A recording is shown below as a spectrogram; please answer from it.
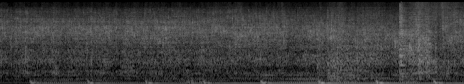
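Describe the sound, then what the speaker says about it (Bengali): Chicken and garlic stir-frying in a pan, a loud close sizzle with rhythmic scraping and tossing strokes from a spatula roughly every half second, no talk. "তবে চিকেনের সাথে এই রসুনগুলোকে আপনাদের ভালো করে ভেজে নিতে হবে।"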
